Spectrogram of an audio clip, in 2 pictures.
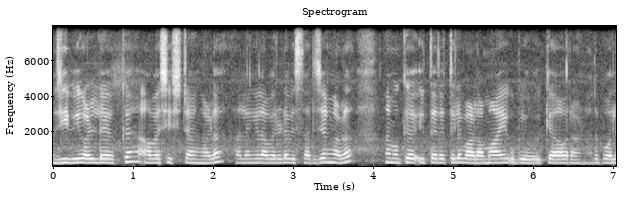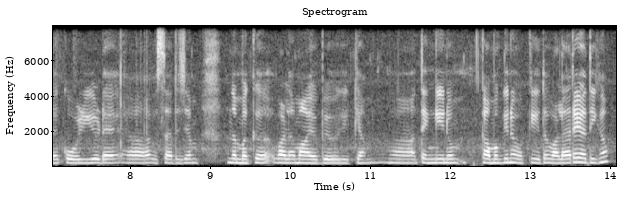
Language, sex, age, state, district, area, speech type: Malayalam, female, 30-45, Kerala, Palakkad, rural, spontaneous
